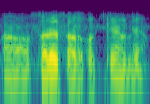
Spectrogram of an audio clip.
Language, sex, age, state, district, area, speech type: Telugu, male, 18-30, Andhra Pradesh, Bapatla, urban, conversation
